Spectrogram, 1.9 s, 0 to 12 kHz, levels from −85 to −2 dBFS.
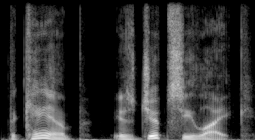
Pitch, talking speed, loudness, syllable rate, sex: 120 Hz, 155 wpm, -18 LUFS, 3.7 syllables/s, male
